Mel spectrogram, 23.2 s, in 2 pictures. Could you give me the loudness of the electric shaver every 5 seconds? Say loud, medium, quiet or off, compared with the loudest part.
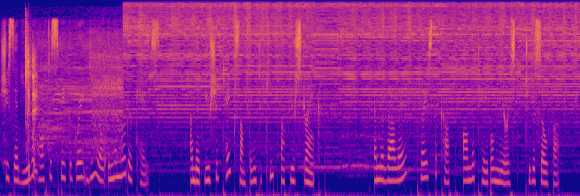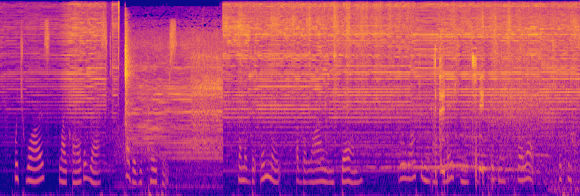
quiet, quiet, loud, loud, loud.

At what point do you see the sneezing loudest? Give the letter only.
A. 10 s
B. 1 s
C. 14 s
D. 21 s
D.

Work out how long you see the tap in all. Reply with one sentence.
The tap can be heard for 2 seconds in total.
